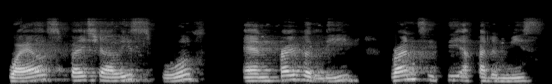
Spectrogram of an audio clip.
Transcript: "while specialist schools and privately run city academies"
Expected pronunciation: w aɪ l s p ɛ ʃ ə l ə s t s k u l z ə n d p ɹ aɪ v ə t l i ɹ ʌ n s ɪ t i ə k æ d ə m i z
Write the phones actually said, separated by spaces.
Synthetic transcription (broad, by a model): w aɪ l s p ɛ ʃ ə l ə s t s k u l s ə n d p ɹ aɪ v ə t l i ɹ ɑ n s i t i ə k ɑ d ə m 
